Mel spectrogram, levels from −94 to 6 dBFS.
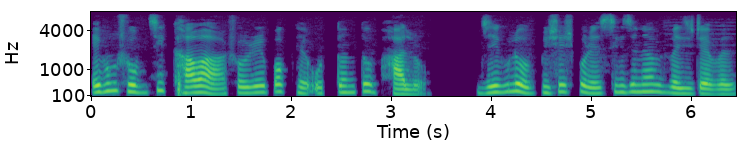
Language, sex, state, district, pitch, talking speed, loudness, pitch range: Bengali, female, West Bengal, Kolkata, 220 Hz, 120 wpm, -19 LUFS, 190-240 Hz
